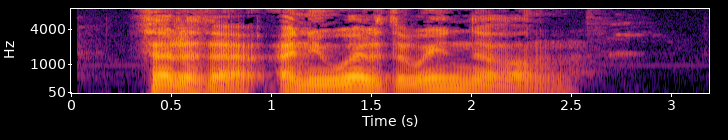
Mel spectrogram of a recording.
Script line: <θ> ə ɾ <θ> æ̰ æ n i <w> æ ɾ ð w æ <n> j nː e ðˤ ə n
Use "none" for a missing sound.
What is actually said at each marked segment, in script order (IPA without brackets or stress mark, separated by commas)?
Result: θ, ð, w, none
